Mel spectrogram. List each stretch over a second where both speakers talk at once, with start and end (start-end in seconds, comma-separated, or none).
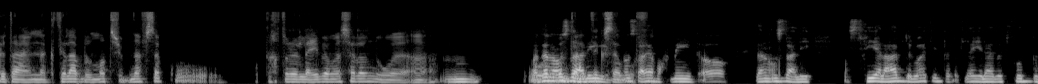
5.3-6.5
